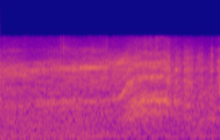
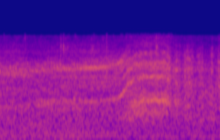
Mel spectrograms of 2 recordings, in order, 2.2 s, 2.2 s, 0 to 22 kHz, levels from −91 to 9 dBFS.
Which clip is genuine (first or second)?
second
